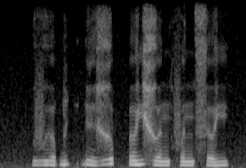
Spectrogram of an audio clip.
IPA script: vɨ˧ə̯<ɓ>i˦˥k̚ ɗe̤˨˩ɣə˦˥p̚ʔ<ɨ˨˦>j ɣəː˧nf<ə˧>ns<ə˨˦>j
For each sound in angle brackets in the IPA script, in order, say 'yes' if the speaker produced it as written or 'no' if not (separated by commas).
yes, no, yes, yes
